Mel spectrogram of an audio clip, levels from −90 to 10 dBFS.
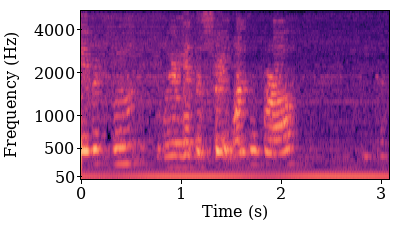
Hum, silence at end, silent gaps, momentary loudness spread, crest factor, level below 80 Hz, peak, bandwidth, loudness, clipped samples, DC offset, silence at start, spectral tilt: none; 0 s; none; 15 LU; 16 dB; -28 dBFS; -2 dBFS; 5.4 kHz; -18 LUFS; under 0.1%; under 0.1%; 0 s; -6 dB/octave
